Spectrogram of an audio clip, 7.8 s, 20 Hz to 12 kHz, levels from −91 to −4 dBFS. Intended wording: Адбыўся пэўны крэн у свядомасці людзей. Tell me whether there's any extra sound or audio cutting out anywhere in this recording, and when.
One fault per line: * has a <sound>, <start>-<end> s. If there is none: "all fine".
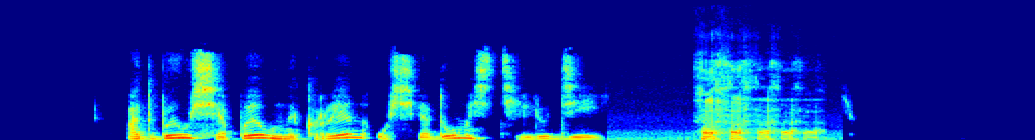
* has a laugh, 5.2-6.2 s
